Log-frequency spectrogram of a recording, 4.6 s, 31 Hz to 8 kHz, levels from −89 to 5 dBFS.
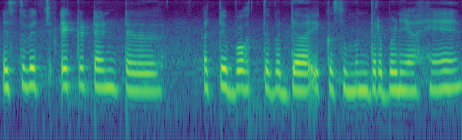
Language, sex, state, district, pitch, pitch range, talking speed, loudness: Punjabi, female, Punjab, Kapurthala, 235 Hz, 225-250 Hz, 155 wpm, -17 LUFS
